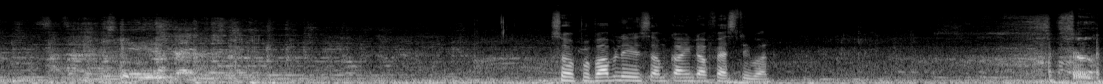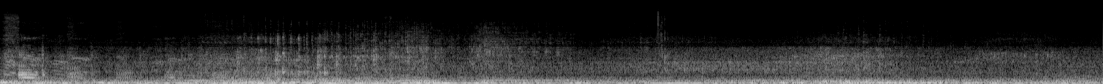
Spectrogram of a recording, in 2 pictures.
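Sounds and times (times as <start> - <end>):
car engine and tyres rumbling: 0.0 - 22.0.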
